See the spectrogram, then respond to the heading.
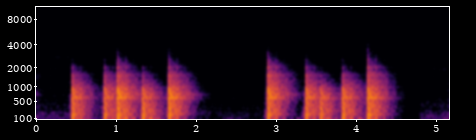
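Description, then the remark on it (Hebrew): Two bursts of four loud, forceful knocks on the wooden front door of a house, knocked hard by two people, each group rapid and evenly spaced, with a brief pause between the sets. No voices. “כשסיימו להביט זה בזה, מיהרו השניים לביתו של בם ודפקו על דלת הכניסה בחוזקה.”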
